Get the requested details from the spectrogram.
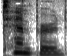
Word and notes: tempered: American English

